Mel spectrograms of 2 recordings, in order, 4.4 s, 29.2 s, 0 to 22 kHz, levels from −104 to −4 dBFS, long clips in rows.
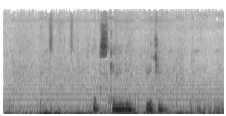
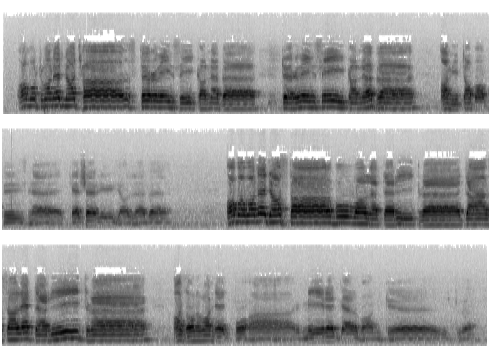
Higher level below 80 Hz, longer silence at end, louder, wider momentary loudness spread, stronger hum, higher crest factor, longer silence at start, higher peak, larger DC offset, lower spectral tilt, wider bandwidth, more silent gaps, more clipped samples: first, -44 dBFS vs -74 dBFS; second, 0 s vs 0.3 s; second, -29 LUFS vs -18 LUFS; first, 23 LU vs 17 LU; neither; about the same, 16 dB vs 18 dB; second, 0.05 s vs 0.35 s; second, -14 dBFS vs -2 dBFS; neither; second, -4.5 dB/octave vs -6.5 dB/octave; first, 16.5 kHz vs 6 kHz; neither; neither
